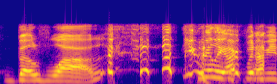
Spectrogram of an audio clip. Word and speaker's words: Belvoir: So it's spelled B-E-L-V-O-I-R. And voir means to see. So, and bel means like pretty. So something pretty to look at. I don't know. But Belvoir.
